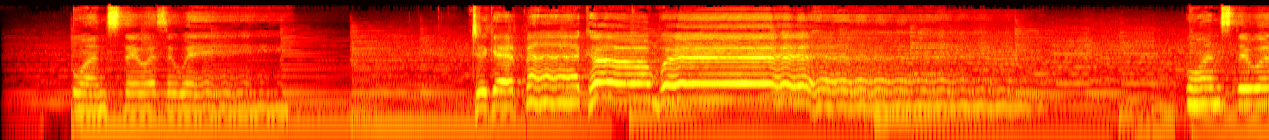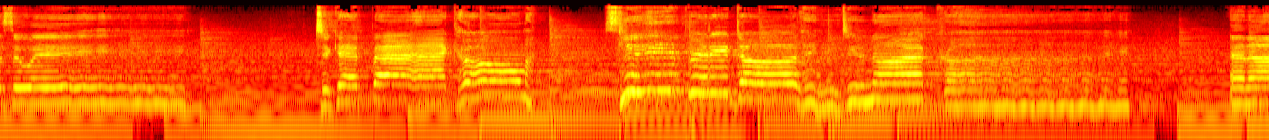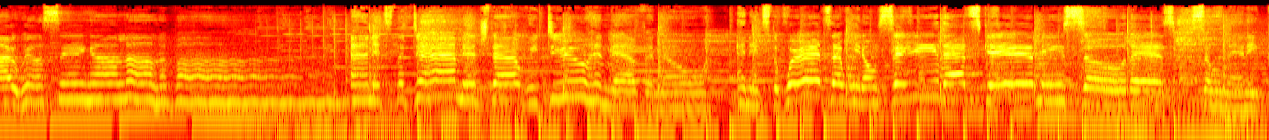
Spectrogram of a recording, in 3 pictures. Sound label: Vocal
